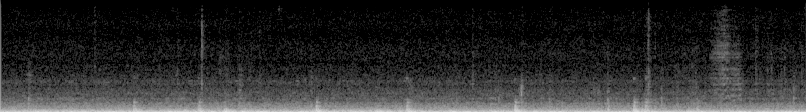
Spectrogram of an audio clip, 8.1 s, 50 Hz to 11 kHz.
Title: BMW e34 sudden clunking noise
